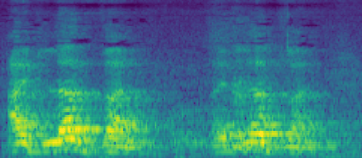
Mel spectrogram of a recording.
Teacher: they've let the V at the end of love contaminate the W at the beginning of one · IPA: /aɪd ˋlʌv vʌn/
